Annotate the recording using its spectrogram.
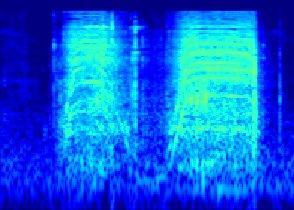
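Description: Hammer drill with a long twist bit spun in two short trigger pulls, running free in the air: first a brief spin up and back down, then about half a second at full speed that cuts off near the end.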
